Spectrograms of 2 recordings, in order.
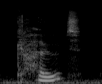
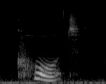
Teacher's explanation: it may be difficult to tell the difference between the diphthong O and the long vowel OR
